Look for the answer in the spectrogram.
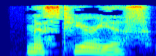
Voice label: "Mysterious", English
